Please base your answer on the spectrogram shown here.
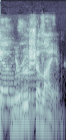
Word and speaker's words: Yerushalayim: If you pronounce Jerusalem correctly in the original language, right. you say Yerushalayim.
